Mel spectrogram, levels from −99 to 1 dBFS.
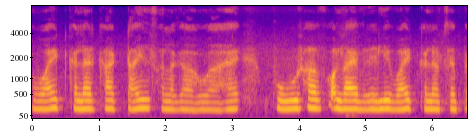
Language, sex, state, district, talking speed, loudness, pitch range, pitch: Hindi, male, Uttar Pradesh, Lucknow, 120 wpm, -18 LUFS, 165-175 Hz, 170 Hz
